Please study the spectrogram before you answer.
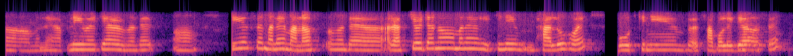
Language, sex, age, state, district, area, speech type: Assamese, female, 30-45, Assam, Dibrugarh, urban, conversation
